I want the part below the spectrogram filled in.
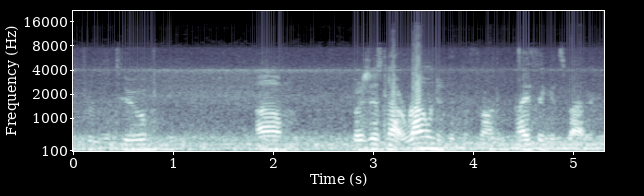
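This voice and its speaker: A man at a very slow pace, with noticeable background noise and a dry sound with no echo. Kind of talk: casual vlog chat. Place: car. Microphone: phone near.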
